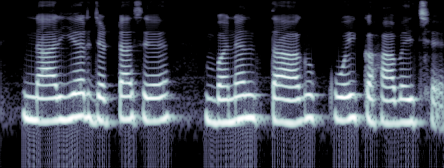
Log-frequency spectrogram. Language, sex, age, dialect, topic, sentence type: Maithili, female, 31-35, Bajjika, agriculture, statement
